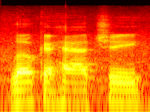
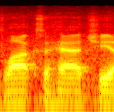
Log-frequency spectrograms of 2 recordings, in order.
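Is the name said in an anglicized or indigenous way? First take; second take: indigenous; anglicized. First: The name is said in an indigenous way. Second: The name is said in an anglicized way.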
